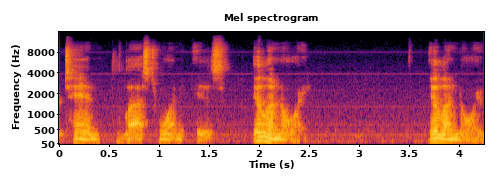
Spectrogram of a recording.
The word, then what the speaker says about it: Illinois: last one is Illinois Illinois we don't pronounce the S Illinois okay read the questions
